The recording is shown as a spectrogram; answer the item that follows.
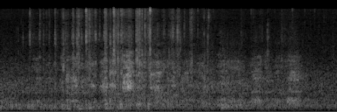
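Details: Two dogs playing together, one panting in quick, breathy bursts, about three or four per second, irregular and soft, with hissy noise throughout.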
